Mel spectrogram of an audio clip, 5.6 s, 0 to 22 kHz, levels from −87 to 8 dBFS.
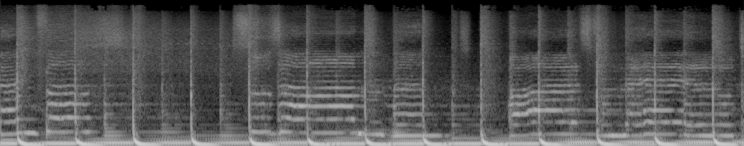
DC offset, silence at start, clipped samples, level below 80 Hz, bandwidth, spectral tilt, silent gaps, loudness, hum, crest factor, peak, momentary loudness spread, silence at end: under 0.1%; 0 s; under 0.1%; -20 dBFS; 19 kHz; -5 dB/octave; none; -20 LUFS; none; 10 dB; -8 dBFS; 2 LU; 0 s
